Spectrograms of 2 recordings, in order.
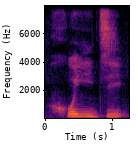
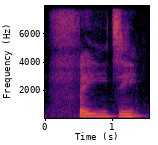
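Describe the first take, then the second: First: The word begins with an h sound. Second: The word begins with an f sound. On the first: "with this accent, it becomes 灰机" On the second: "the word for airplane"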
